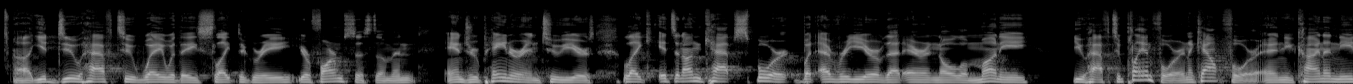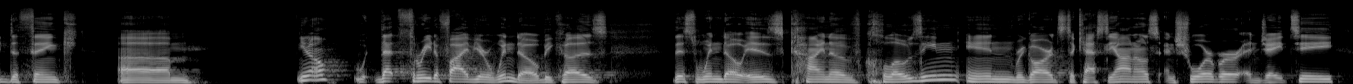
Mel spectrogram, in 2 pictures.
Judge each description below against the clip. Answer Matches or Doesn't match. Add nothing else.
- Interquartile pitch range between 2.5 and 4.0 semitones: Matches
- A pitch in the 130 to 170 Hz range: Doesn't match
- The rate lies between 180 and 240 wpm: Doesn't match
